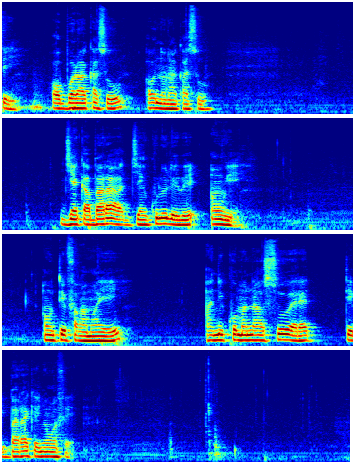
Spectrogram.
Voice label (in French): malinke bienvenue conseil; Collectifs; conseil csp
